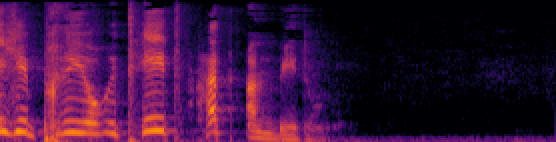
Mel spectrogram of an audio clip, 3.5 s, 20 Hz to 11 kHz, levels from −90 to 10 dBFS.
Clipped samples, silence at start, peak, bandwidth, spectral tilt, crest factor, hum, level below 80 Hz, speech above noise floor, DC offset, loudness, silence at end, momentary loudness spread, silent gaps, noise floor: under 0.1%; 0 s; -4 dBFS; 10.5 kHz; -4.5 dB/octave; 22 dB; none; -46 dBFS; 38 dB; under 0.1%; -24 LUFS; 1.45 s; 11 LU; none; -62 dBFS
